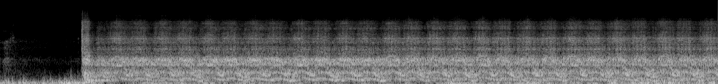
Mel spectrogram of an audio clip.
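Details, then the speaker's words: Oliver 550 diesel tractor, injection lines loosened: steady rhythmic cranking chug that never catches; no fuel even with number one line removed, injection pump gummed up and stuck, must come off for rebuild. "I pulled the number one injection line all the way off and I'll crank it and no fuel comes out. Like none. So, this one is just like that other one, but worse. It is gummed up and stuck and it's not going to do thing."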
